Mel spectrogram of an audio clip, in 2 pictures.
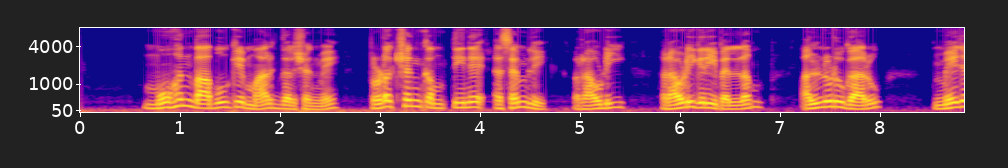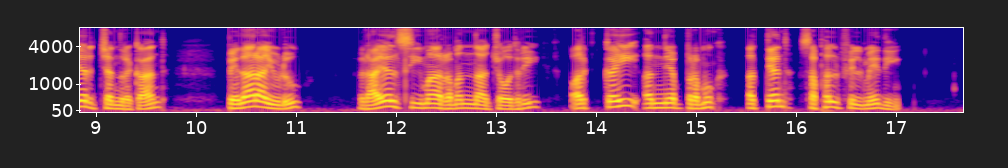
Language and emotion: Hindi, neutral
